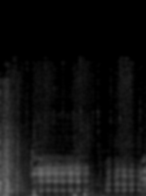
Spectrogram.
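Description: A Minecraft sheep gives a short wavering bleat, fairly faint and alone, in a survival world.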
